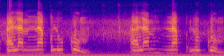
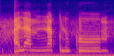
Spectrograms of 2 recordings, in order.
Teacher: dalam tajuk ini qaf tu qalqalah tu hilang, sifat qaf tu hilang dan memasukkan ke huruf kaf. Kira dia bunyi macam ni lah, alam naqlukum, alam naqlukum. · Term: idgham kamil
